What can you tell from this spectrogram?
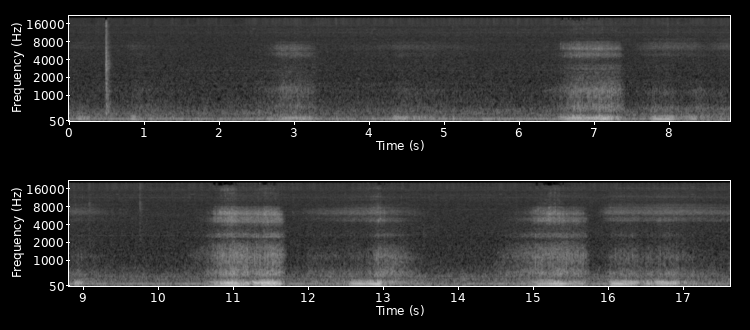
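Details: Laboon, a pet Labrador Retriever, snores while asleep after lots of play. Indoors, low rumbling snore breaths come every few seconds in uneven bursts, each with a breathy hiss. The room is otherwise quiet.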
